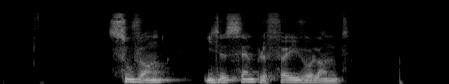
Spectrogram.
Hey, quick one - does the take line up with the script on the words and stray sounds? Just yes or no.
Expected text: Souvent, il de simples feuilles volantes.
yes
